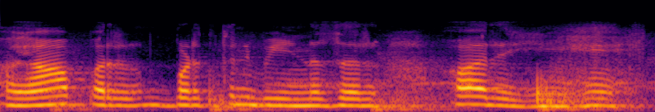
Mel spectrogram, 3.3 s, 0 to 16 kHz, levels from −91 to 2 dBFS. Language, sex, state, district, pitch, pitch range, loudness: Hindi, female, Uttar Pradesh, Shamli, 225 Hz, 220-240 Hz, -18 LUFS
